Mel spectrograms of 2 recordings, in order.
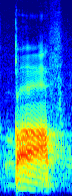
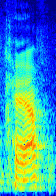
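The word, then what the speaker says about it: ق: oh everyone say that also the cough has a click in the back of the throat at the time you say it's cough like something dropped in the back of your throat oh make something click in the back of your throat at the back of the tongue when you pronounce it as opposed to calf no click off has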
